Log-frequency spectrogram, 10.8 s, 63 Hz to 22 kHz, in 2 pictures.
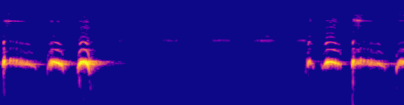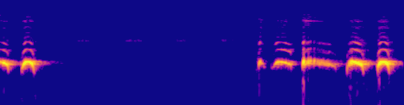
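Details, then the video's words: Spotted dove in kuk-kuk style, calling busily as a lure for other doves: three phrases of soft, hollow coos about four seconds apart, each phrase of four or five notes, with no background noise. "Suara Burung Tekukur Gacor Kuk 2 Sangat Ampuh Untuk Pancingan"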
